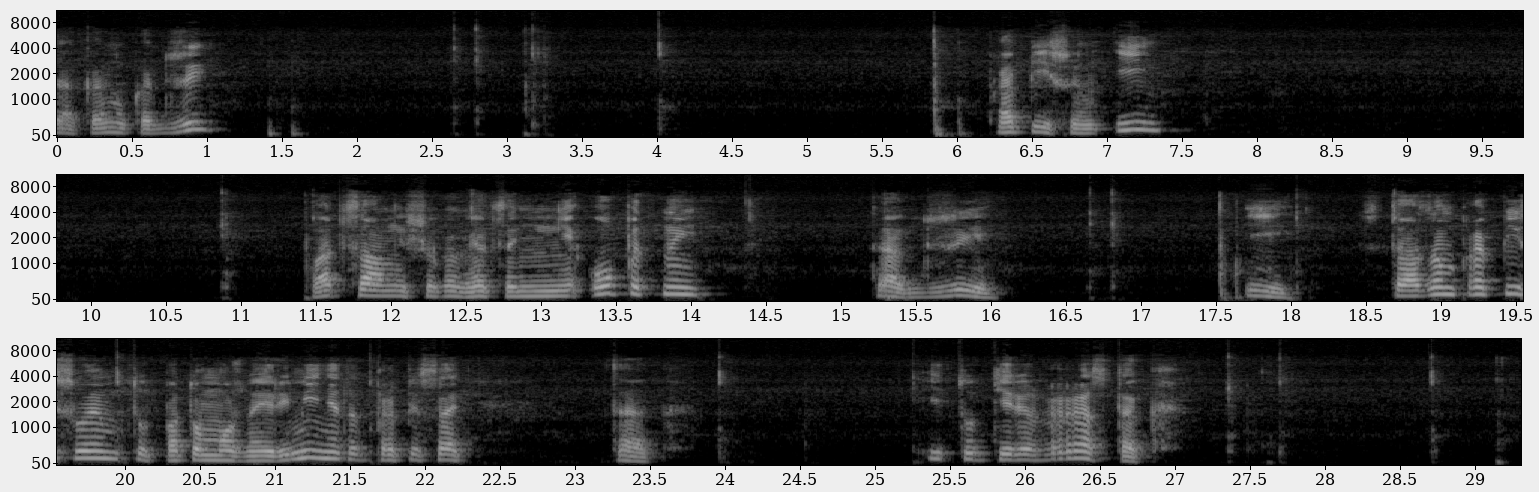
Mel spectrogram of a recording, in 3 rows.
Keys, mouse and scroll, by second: 1.6 g, 3.5 middle click, 6.0 i, 7.0-11.2 drag, 11.7-12.8 middle drag, 15.5 g, 17.8 i, 18.2 middle click, 19.8 middle click, 21.8-24.2 middle drag, 25.5-27.6 drag, 27.9-28.9 middle drag.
